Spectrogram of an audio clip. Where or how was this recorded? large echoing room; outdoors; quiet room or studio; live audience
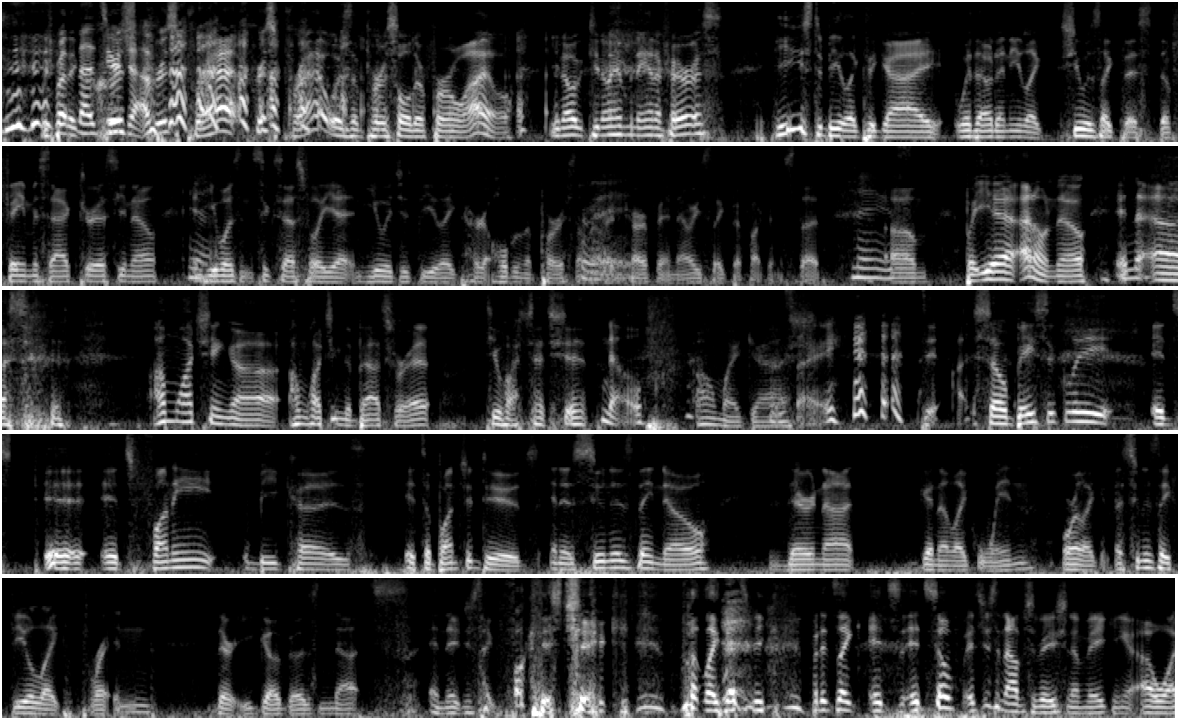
outdoors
